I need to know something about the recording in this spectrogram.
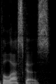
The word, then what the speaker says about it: Velasquez: The U is usually not pronounced after the Q. Velasquez.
